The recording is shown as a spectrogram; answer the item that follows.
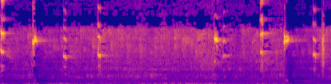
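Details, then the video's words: Brown-throated sunbird gives sharp, very high chips and thin squeaks at irregular intervals, about one to two per second, over a faint low rumble; recording used to train or lure male songbirds. "burung kicau Kolibri ninja gacor ngeroll"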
